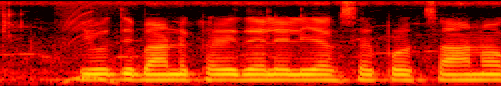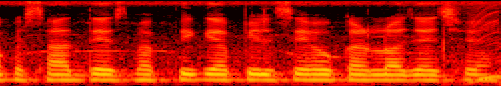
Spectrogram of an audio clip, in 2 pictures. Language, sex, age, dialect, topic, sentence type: Maithili, male, 25-30, Angika, banking, statement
